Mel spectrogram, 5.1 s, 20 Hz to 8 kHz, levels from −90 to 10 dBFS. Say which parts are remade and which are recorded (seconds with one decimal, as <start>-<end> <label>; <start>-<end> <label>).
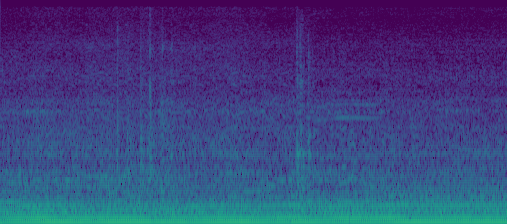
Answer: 0.0-2.9 remade; 2.9-5.1 recorded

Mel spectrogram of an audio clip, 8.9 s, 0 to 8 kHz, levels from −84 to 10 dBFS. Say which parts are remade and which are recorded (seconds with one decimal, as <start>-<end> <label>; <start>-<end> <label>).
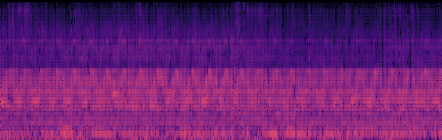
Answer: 0.0-8.9 remade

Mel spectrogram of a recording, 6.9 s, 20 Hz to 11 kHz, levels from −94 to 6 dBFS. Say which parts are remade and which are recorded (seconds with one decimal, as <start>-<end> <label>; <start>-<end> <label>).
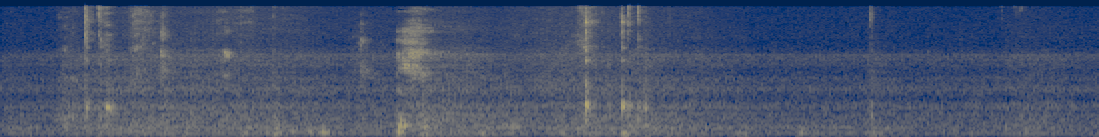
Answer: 0.0-6.9 recorded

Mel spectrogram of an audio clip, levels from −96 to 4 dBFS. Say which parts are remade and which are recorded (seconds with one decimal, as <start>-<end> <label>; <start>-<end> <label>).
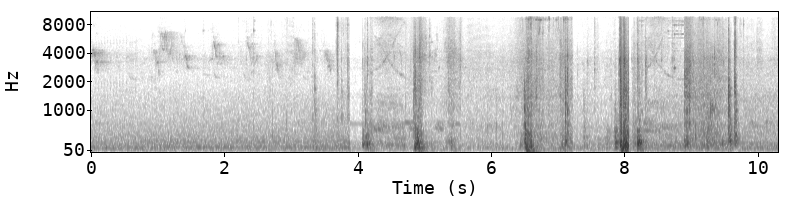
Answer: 0.0-10.3 recorded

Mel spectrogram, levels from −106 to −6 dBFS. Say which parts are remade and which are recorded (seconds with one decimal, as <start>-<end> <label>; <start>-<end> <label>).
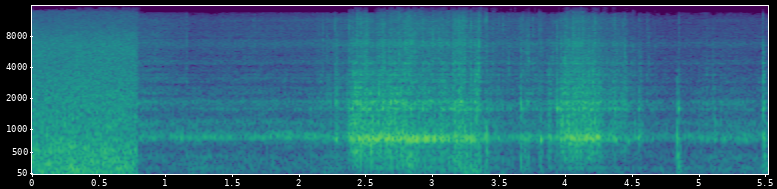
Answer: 0.0-1.3 recorded; 1.3-1.9 remade; 1.9-4.1 recorded; 4.1-4.9 remade; 4.9-5.5 recorded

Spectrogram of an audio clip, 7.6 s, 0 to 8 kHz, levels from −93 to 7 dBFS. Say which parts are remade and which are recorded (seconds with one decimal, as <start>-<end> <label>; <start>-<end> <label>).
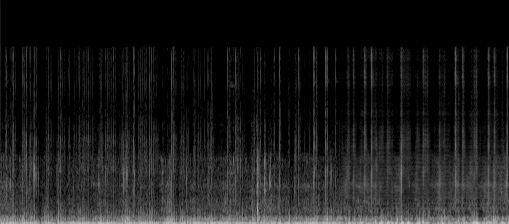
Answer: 0.0-5.1 recorded; 5.1-7.6 remade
